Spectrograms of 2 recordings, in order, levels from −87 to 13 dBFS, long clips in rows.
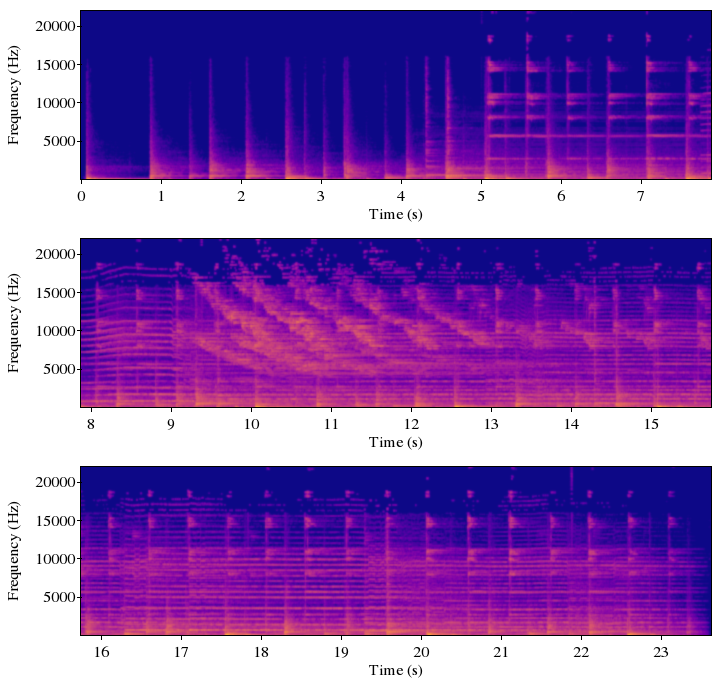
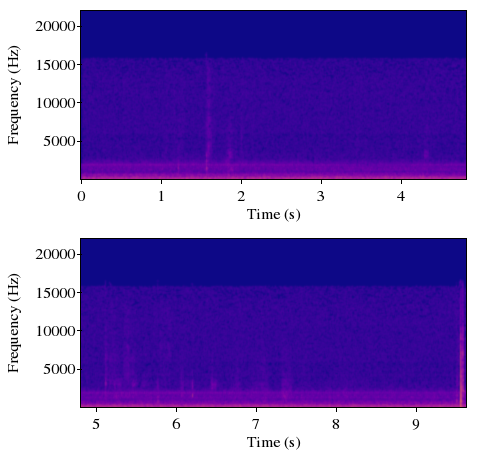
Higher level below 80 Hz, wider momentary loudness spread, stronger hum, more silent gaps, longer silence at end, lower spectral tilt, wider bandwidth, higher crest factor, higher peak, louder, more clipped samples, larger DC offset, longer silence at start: first, -28 dBFS vs -66 dBFS; first, 13 LU vs 1 LU; neither; neither; first, 0.2 s vs 0 s; about the same, -4.5 dB/octave vs -4 dB/octave; first, 20 kHz vs 16 kHz; second, 24 dB vs 42 dB; about the same, 0 dBFS vs -2 dBFS; first, -25 LUFS vs -48 LUFS; neither; neither; about the same, 0.05 s vs 0 s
